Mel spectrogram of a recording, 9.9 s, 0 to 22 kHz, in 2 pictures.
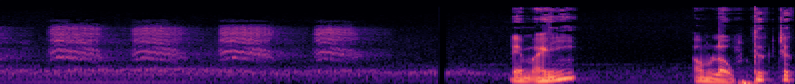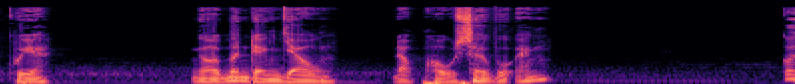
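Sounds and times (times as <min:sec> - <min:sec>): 
frightened crows cawing: 0:00.0 - 0:02.7
steady low noise: 0:00.0 - 0:09.9
speech: 0:03.2 - 0:03.7, 0:04.3 - 0:05.4, 0:06.2 - 0:08.5.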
